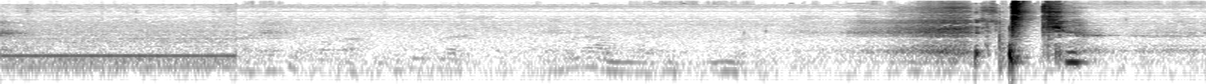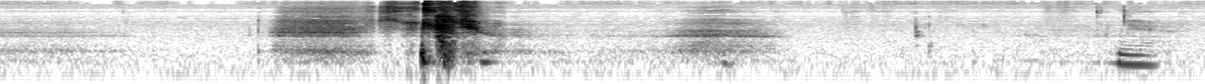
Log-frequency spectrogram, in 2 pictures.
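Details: Adult woman without allergies, deliberately trying to induce sneezes: two sneezes, each with an audible inward breath before the burst, with quiet talking between them.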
